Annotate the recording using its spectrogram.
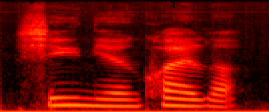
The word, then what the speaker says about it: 新年快乐: 新年快乐. – 新年快乐? – Yeah. – 新年快乐. Oh, man, I'm so far from it. 新年快乐. 新年快乐.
